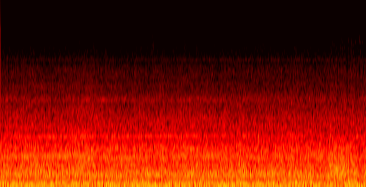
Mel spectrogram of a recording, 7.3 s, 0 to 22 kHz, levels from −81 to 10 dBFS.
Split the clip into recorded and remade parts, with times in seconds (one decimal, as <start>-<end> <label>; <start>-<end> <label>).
0.0-4.3 remade; 4.3-7.3 recorded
